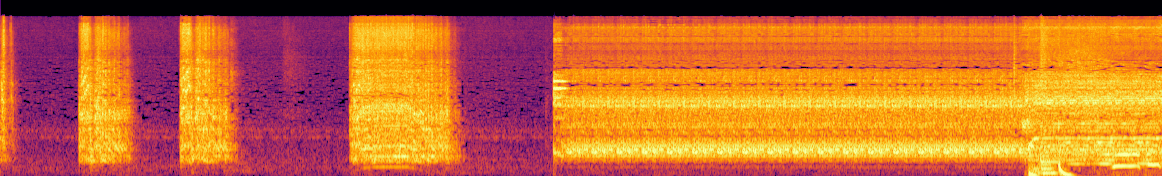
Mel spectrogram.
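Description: Brief whirs from the small electric motors and gears of a toy RC missile vehicle running with its sound effects switched off, three times in the first six seconds. From about seven seconds in, loud continuous music takes over.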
